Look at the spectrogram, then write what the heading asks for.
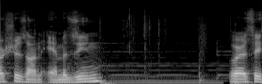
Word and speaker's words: Amazon: UK and he says Amazon. Like, he doesn't pronounce the second A. It's Amazon instead of Amazon.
